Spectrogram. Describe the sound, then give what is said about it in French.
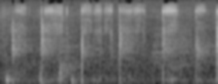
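Quick marker or chalk strokes tap and scrape as an equation is written on a board in a physics lecture. Many short, crisp strokes come in an uneven rhythm, with no voice. “Alors je vais vous écrire là aussi la chose la plus simple”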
